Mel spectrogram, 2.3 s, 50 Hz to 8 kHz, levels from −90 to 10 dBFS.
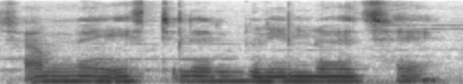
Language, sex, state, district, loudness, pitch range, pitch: Bengali, male, West Bengal, Cooch Behar, -16 LUFS, 120-125 Hz, 120 Hz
